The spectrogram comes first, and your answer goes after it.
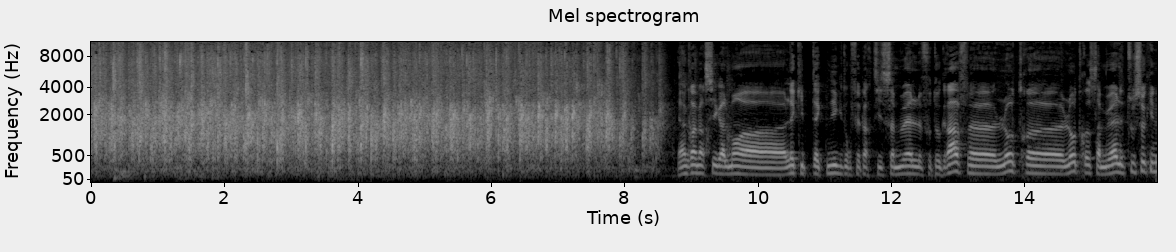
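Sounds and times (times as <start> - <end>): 
audience applause: 0.0 - 8.6
speech: 9.0 - 15.9.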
